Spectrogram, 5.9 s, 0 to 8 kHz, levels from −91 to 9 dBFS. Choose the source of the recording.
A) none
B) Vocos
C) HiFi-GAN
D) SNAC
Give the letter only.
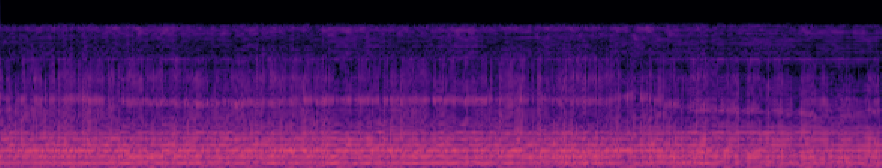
C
